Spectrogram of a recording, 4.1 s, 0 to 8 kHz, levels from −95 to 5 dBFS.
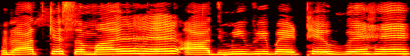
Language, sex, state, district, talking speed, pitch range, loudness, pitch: Hindi, female, Bihar, Jamui, 130 wpm, 295-325 Hz, -11 LUFS, 315 Hz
